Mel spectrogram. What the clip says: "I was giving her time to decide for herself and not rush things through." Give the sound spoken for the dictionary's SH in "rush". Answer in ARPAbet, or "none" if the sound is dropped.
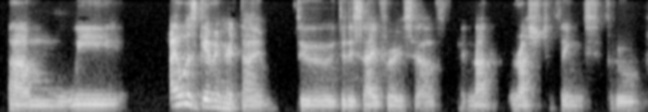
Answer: SH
